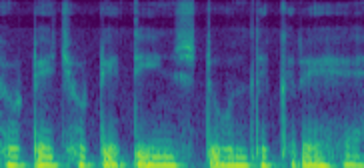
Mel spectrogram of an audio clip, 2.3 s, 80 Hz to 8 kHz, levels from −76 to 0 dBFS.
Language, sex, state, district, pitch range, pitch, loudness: Hindi, male, Himachal Pradesh, Shimla, 140-150 Hz, 145 Hz, -15 LUFS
